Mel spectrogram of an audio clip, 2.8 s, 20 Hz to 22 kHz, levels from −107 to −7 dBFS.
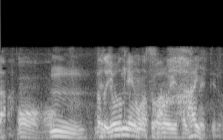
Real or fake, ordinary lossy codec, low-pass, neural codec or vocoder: real; none; 5.4 kHz; none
